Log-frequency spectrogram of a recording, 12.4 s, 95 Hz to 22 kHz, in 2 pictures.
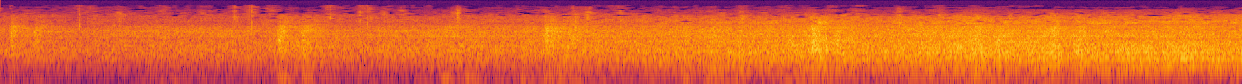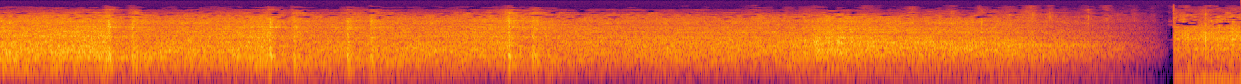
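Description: KiHa 40 series diesel railcars passing, their engines running under a rumble of wheels on rail and regular clickety-clack as the wheels cross the rail joints. The sound builds as the train approaches, peaks as it goes by and fades, then cuts off abruptly near the end.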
